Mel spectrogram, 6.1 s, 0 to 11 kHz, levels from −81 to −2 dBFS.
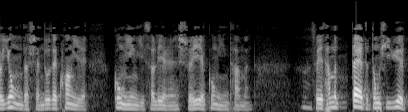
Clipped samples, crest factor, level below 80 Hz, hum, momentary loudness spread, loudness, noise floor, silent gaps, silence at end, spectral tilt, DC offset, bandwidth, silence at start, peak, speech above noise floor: under 0.1%; 22 dB; -50 dBFS; none; 15 LU; -22 LUFS; -55 dBFS; none; 0 s; -9 dB/octave; under 0.1%; 5.8 kHz; 0 s; 0 dBFS; 33 dB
